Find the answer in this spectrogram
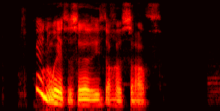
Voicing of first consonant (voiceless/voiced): voiced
